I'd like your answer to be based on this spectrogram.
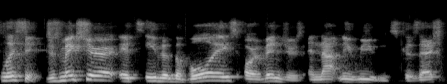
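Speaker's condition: No condition

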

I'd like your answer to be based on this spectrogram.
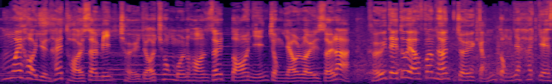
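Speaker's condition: No condition

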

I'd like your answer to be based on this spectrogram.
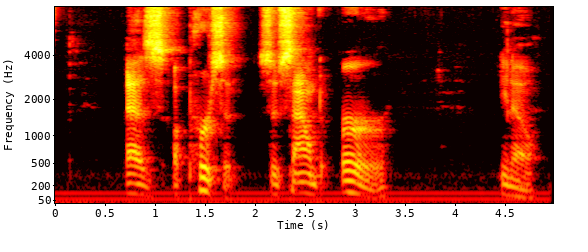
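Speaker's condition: No condition

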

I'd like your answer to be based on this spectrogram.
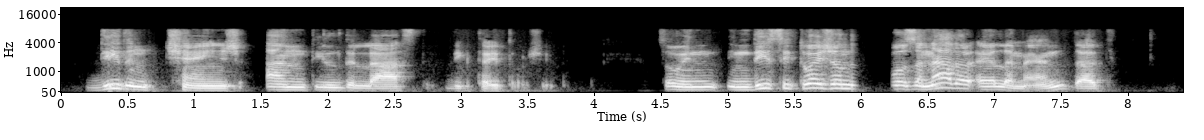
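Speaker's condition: No condition

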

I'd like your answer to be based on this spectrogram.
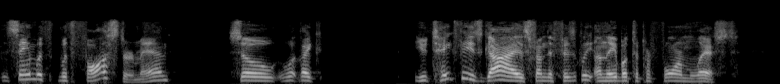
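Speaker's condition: No condition

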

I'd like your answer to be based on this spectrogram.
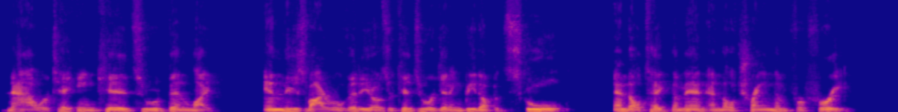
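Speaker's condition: Cleft lip and palate; still present

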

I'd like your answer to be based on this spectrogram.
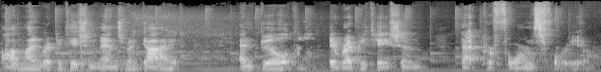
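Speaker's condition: No condition

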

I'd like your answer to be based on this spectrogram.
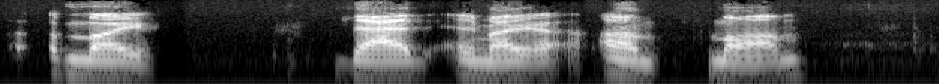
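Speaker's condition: Cerebral palsy; affects speech

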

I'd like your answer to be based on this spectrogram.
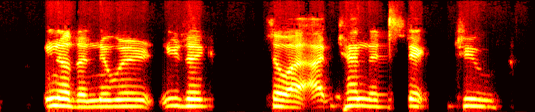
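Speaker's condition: Dysarthria; host notes listeners may notice

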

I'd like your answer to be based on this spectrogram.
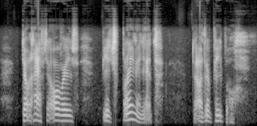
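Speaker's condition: Spinal muscular atrophy; lifelong wheelchair use

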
